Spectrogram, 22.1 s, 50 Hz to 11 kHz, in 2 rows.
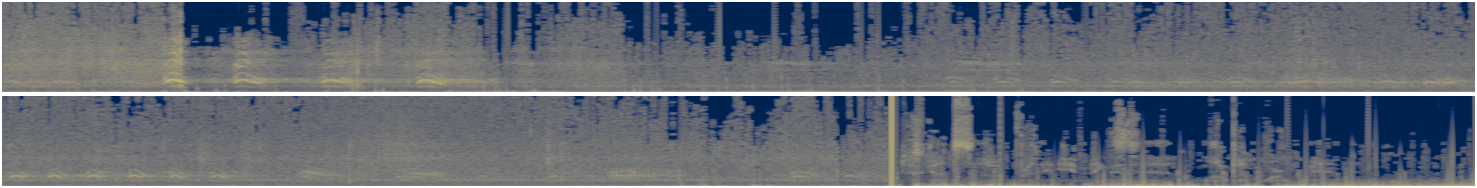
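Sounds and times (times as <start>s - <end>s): bird calling: 0.0s - 3.7s, 7.0s - 17.6s
wind rumble on microphone: 0.0s - 22.0s.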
